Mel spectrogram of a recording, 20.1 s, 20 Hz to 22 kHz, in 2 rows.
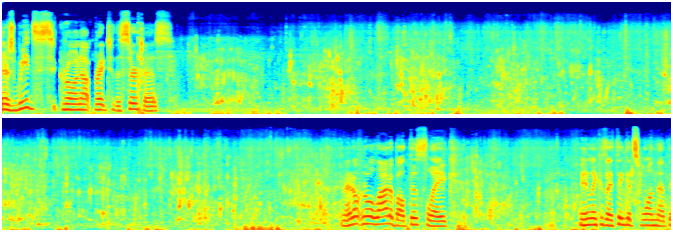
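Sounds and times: paddle strokes in water: 1.8s - 20.0s
water dripping off paddle: 2.8s - 15.3s, 16.9s - 20.0s.

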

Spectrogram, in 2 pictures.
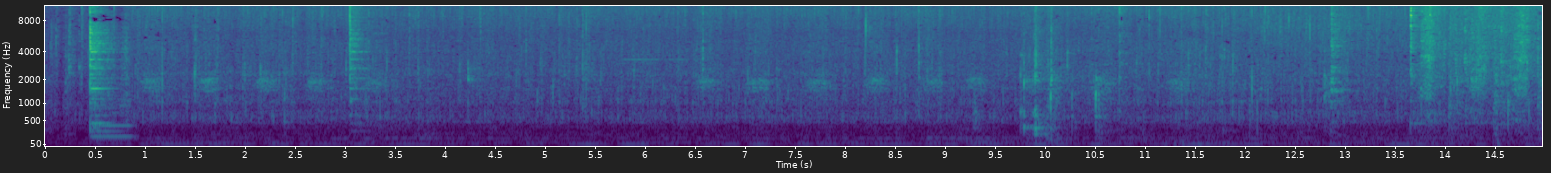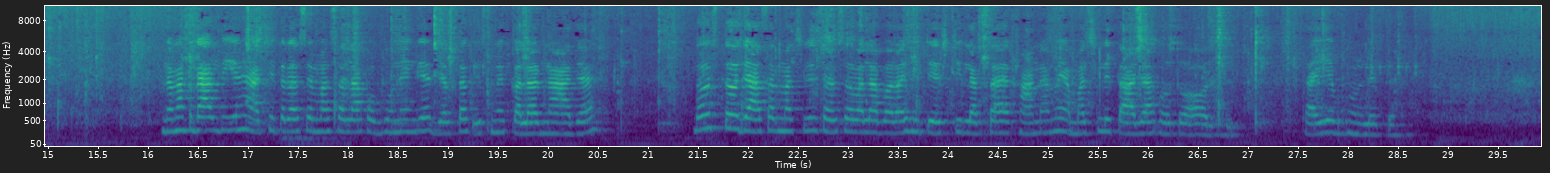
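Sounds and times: paste sizzling in a pan: 0.0s - 29.9s
spoon knocking against pan: 0.4s - 0.9s
spoon stirring and scraping: 12.8s - 28.9s.

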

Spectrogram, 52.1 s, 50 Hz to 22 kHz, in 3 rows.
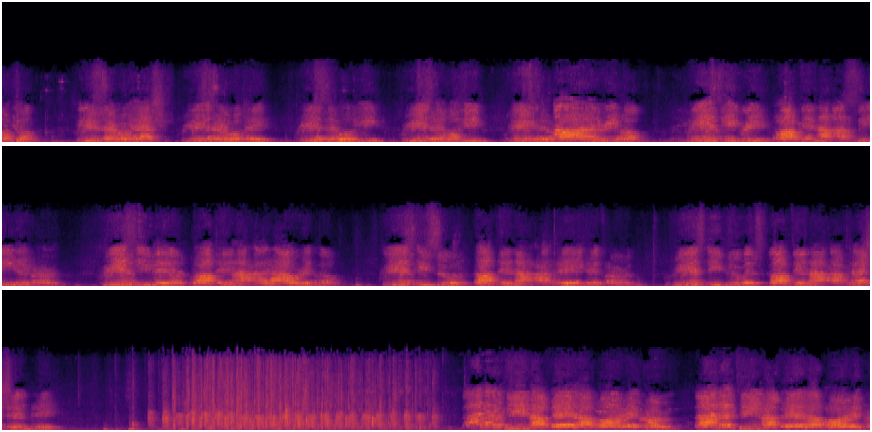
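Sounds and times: children singing: 0.0s - 0.9s, 1.5s - 13.0s, 13.6s - 18.6s, 19.4s - 24.1s, 25.0s - 36.0s, 43.9s - 52.0s.

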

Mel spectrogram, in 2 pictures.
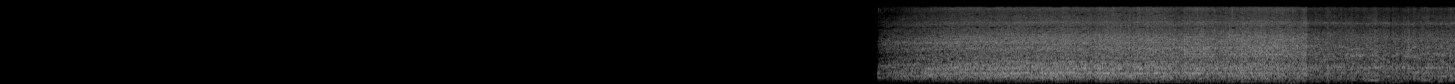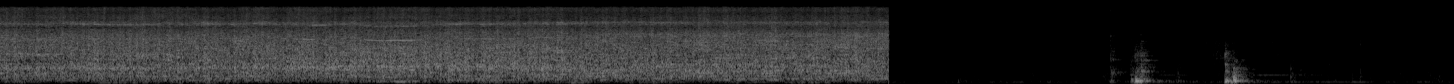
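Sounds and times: chainsaw cutting wood: 8.8s - 23.5s.

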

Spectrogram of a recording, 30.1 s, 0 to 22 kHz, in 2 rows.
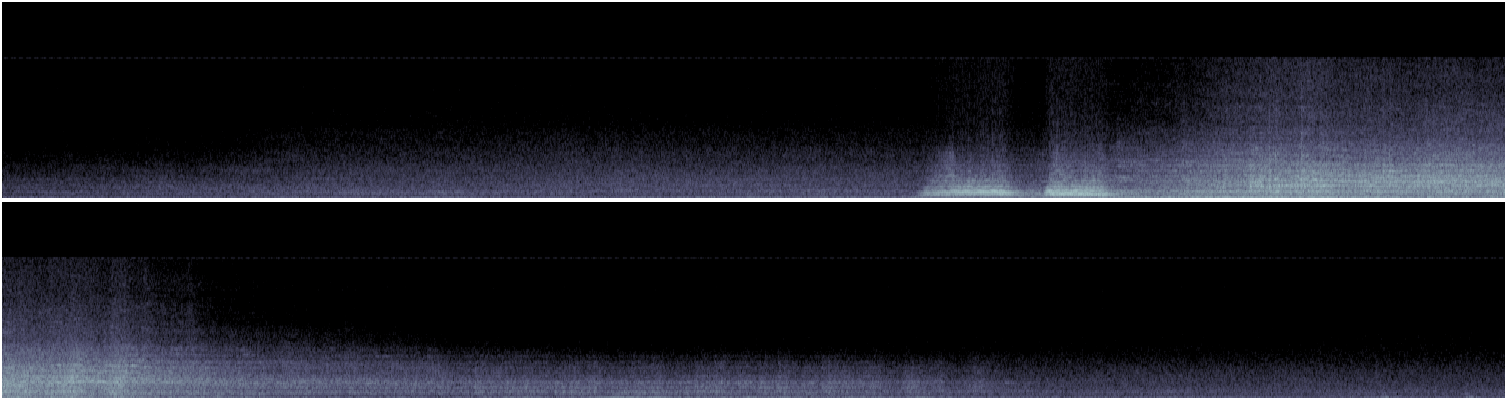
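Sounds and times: train passing with wheel noise: 0.0s - 30.0s
train horn blasts: 9.1s - 11.4s.

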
